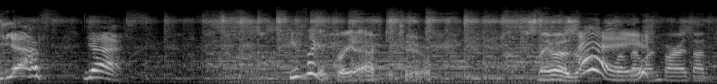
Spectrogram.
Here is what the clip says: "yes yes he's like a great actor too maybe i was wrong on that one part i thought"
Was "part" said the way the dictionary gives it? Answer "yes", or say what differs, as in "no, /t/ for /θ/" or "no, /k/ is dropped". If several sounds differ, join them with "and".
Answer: no, /t/ is dropped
